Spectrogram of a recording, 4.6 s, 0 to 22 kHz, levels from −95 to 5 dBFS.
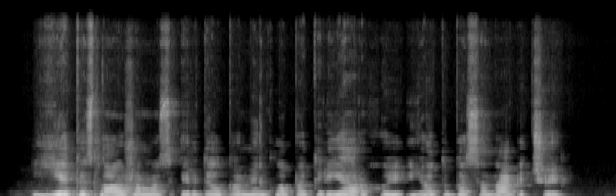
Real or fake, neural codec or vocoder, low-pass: real; none; 19.8 kHz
